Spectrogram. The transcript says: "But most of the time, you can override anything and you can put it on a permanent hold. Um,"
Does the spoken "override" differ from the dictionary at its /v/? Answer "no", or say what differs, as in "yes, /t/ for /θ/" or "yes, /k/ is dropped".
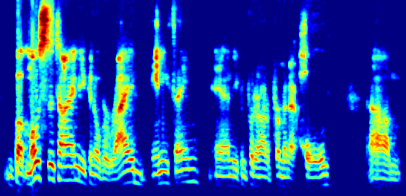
no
